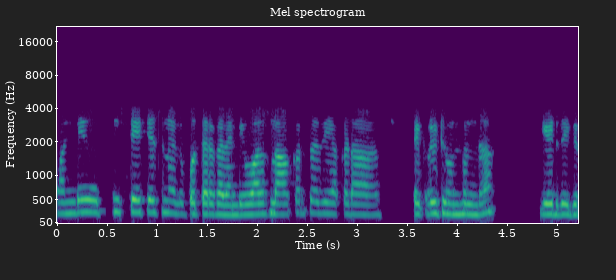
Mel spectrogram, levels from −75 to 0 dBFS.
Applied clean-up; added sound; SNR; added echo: neural mask model Resemble Enhance denoiser.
